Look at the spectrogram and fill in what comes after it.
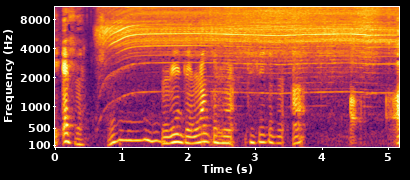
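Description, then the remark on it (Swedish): A steady, high-pitched dental drill whines throughout while a voice groans and cries out over it in strained, wavering sounds, as a tooth is pulled out at the dentist. “Och, och det ljudet tycker jag är fint, det här när tanden dras ut, så om vi kan lyssna på det.”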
